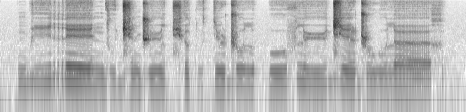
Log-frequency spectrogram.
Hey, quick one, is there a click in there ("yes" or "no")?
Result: no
